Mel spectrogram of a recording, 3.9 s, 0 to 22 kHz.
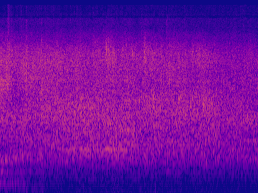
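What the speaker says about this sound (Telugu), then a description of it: "7 అంటే చప్పట్లు కొట్ట, మన 7 మిస్ అయింది." A crowd at a career-goals education session claps in a dense, even burst of applause that holds steady throughout, loud and close, with no voices over it.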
